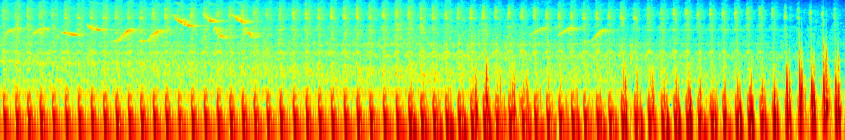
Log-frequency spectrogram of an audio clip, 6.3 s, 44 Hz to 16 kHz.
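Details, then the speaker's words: Honda Pop 110 motorcycle: steady, quick single-cylinder putter about three and a half beats per second, even and clean with light valve chatter; the normal engine noise owners ask about, not a fault. "É um helicóptero. É isso. É o barulho normal, pessoal."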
